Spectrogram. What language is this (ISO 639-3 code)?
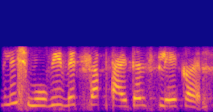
mar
